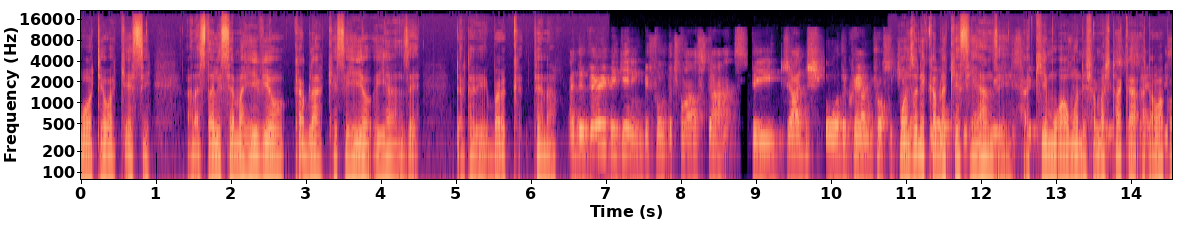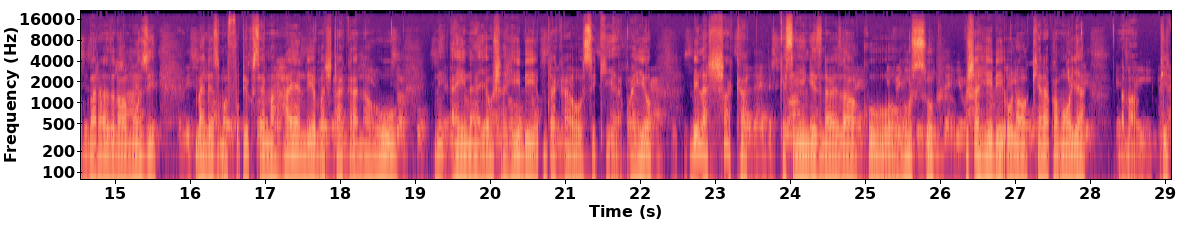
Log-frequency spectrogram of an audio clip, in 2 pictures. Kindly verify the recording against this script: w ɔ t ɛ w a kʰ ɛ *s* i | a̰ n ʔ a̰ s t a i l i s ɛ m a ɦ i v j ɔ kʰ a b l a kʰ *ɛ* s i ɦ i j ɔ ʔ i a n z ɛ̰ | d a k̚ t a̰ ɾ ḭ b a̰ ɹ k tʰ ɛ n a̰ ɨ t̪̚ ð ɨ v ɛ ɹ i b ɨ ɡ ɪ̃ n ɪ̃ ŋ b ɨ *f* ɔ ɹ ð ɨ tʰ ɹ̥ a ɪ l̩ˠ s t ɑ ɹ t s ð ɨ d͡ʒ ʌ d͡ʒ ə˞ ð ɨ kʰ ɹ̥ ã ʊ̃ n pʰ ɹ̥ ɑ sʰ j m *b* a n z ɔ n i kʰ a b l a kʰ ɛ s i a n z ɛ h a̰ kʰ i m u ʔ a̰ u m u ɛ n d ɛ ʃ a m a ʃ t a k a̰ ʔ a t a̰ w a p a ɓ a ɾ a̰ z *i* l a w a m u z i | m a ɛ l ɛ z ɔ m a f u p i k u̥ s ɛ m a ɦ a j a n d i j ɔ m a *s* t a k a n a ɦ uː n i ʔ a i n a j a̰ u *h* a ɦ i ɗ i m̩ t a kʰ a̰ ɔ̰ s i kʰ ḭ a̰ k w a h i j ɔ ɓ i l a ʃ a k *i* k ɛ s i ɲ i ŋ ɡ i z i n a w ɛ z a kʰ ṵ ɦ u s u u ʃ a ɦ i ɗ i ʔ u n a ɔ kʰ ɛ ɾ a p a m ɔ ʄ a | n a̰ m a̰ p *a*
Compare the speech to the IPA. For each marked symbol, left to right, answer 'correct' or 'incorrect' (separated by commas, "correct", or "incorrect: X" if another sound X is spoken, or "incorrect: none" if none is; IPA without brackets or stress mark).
correct, correct, correct, incorrect: w, incorrect: a, incorrect: ʃ, incorrect: ʃ, incorrect: a, incorrect: i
